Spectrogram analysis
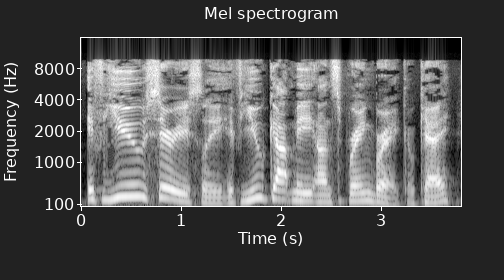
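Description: High-pitched, animated male talk show host. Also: unhurried. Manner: blunt, profane, repeats himself for emphasis. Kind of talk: casual phone-in talk.

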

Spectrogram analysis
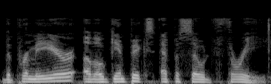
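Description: A man's voice: medium pitch, moderate pace, dark tone, dry recording. A man co-hosting a podcast, chatting casually and teasingly, often repeating a phrase. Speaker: podcast co-host. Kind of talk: casual banter.

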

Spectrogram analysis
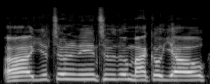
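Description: A man's voice: sits high, little pitch movement, moderate pace, a bit bright, clear, resonant tone, no room sound. A man putting on a brash, exaggerated caricature persona for a podcast bit, drawling in slang. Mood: swaggering. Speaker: podcast co-host.

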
